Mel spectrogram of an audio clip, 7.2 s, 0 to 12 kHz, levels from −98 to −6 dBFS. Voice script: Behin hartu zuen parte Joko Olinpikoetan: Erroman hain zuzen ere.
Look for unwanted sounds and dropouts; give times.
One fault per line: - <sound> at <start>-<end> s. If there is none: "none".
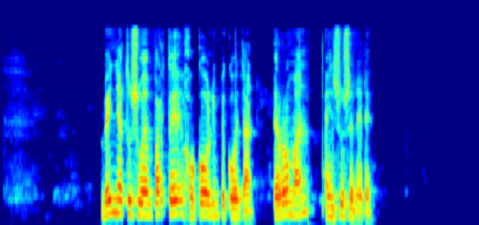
none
